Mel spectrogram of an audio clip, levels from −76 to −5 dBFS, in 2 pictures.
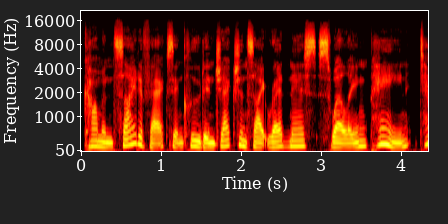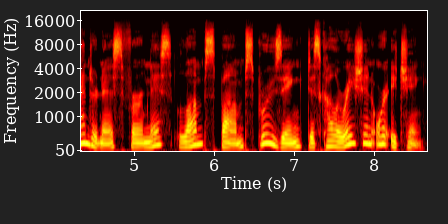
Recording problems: none

